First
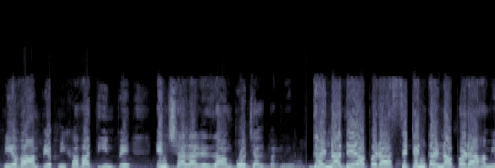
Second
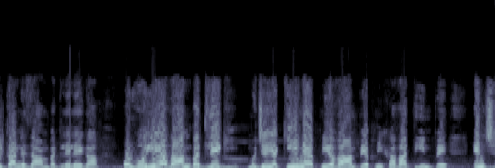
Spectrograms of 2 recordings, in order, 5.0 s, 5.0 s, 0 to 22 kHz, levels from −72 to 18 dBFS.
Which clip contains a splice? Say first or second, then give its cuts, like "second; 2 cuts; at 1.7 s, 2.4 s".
first; 1 cut; at 3.0 s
